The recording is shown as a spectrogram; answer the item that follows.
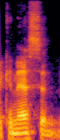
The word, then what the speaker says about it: Kenneston: Keniston? Yeah, Kenneston.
